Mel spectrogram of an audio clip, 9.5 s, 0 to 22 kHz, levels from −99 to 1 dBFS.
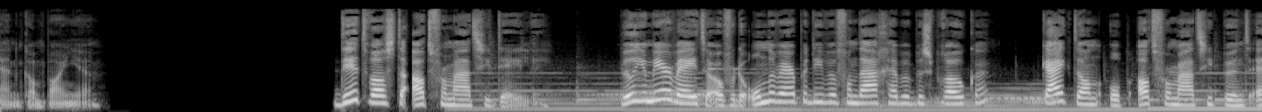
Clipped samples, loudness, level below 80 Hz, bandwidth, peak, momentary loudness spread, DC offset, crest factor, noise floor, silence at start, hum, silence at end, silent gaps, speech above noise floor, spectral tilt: under 0.1%; -20 LUFS; -42 dBFS; 16.5 kHz; -2 dBFS; 15 LU; under 0.1%; 20 dB; under -90 dBFS; 0 s; none; 0 s; 0.97-2.02 s; over 69 dB; -4.5 dB/octave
